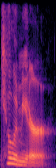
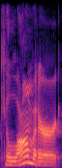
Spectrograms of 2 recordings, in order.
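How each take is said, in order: First: It is said with a British pronunciation. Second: It is said with an American pronunciation. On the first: "Brits will say kilometer" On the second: "kilometer is definitely an American way to say this word"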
